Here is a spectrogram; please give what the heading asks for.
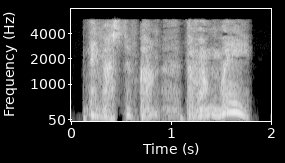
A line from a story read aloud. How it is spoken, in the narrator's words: whispered Hermione, terror in her face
